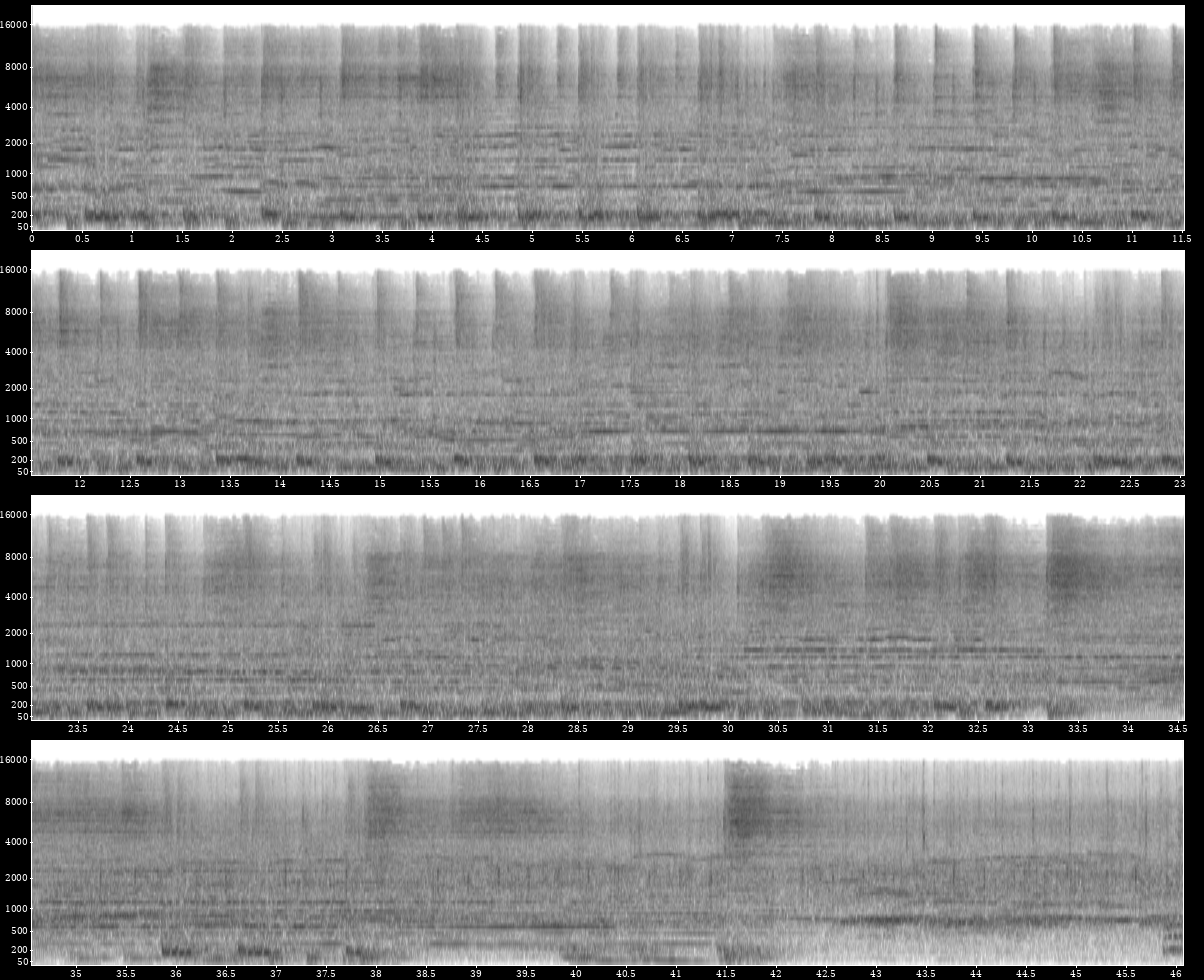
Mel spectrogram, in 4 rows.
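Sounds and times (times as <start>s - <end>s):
crowd cheering and applauding: 0.0s - 46.0s
live rock band playing: 0.0s - 46.0s.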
